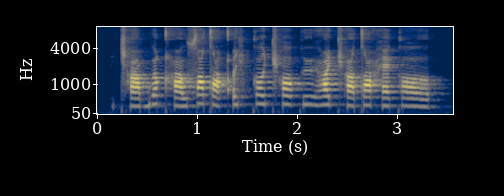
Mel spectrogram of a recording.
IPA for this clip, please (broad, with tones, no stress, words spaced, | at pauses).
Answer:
cʰɑ˨bu˥ qʰɑ˨wsu˥tˤɑ˨qʼu˥˨ç kɔ˥cʰɔ˥˨kʉ˥˨ ɦɑ˥cʰu˨ tˤu˥˨hæ˥˨ kɔ˥˨o̯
